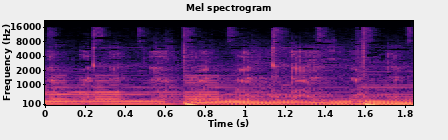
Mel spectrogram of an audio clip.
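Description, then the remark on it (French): A pig oinks twice, about a second apart, short grunting snorts set against steady backing music with sustained tones. “Il y a trois petits cochons, la queue en qui bouchon”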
